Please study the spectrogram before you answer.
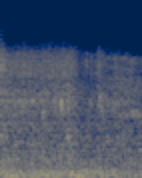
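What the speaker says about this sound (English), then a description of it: "use piping hot water so that your coffee, so that it cooks" Piping hot water poured over coffee, a steady close trickling and filling splash that runs evenly throughout without pause.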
